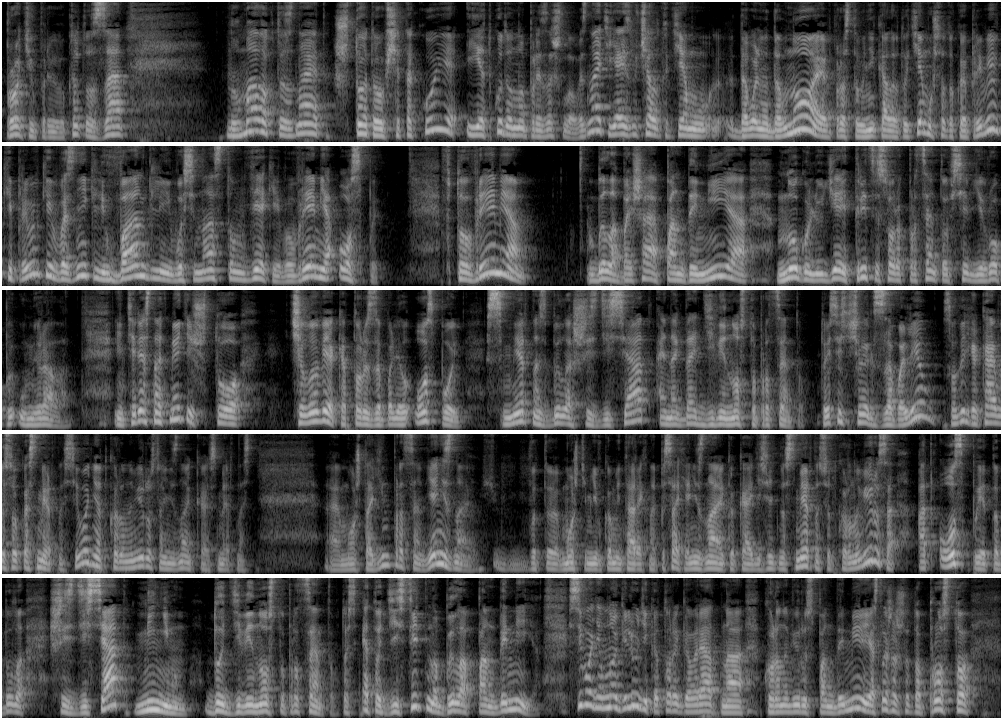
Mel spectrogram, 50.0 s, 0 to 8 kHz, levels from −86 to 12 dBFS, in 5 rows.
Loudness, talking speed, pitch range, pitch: -22 LUFS, 155 wpm, 130-175 Hz, 145 Hz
